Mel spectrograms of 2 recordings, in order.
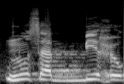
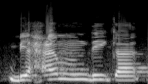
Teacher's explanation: حا کو تھوڑا سا حلق سے نکال کر کے پڑھنا ہے، نُسَبِّحُ کا حا بھی اسی طریقے سے پڑھنا ہے، بِحَمْدِكَ اس حا کو بھی اسی طریقے سے پڑھنا ہے۔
